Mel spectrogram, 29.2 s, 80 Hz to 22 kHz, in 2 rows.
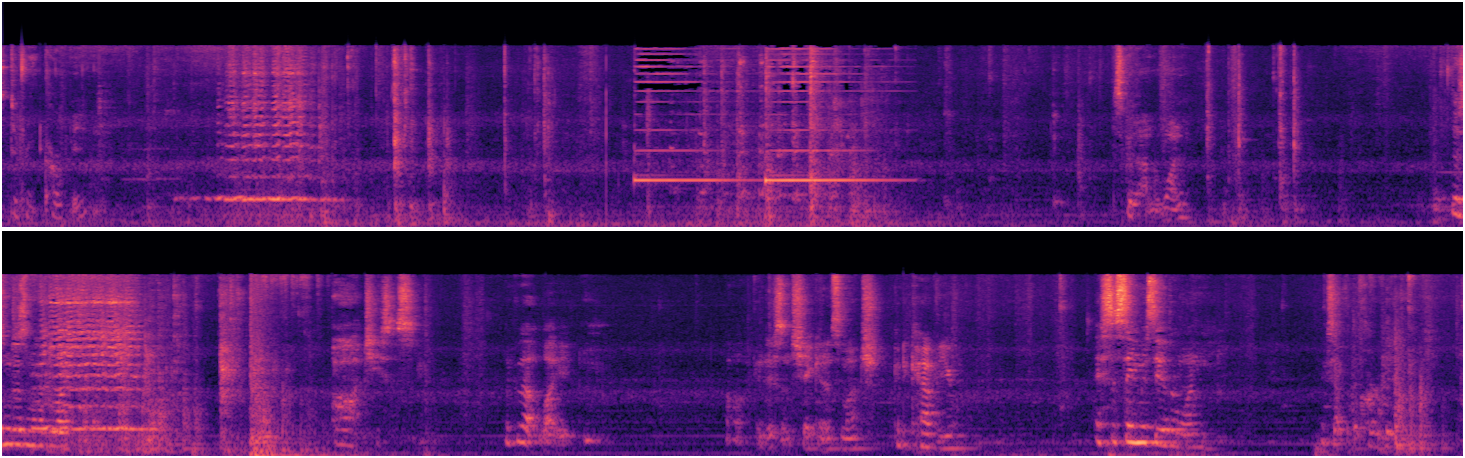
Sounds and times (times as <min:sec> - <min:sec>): Speech: 0:00.0 - 0:01.1, 0:11.1 - 0:11.9, 0:14.4 - 0:15.5, 0:17.9 - 0:18.9, 0:19.6 - 0:20.6, 0:21.9 - 0:24.3, 0:25.5 - 0:26.8, 0:27.8 - 0:28.8.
